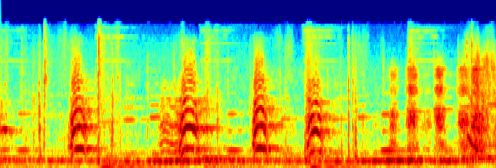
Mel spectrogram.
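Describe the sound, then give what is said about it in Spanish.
A dog barking repeatedly, many sharp, tonal yapping barks at a fairly steady rhythm, loud throughout. “¡Max! ¡Max! ¡Cállate, Max! ¿Qué te pasa, bonito?”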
